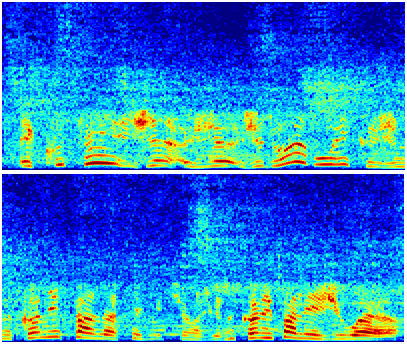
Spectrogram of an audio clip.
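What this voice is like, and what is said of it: English accent speaking French. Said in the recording (French): “Anglaise, Moya. ... Ah oui, je l'entends à l'accent, oui.”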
